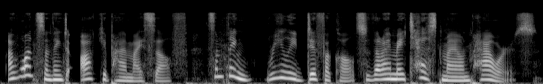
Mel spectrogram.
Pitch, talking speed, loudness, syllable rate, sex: 225 Hz, 175 wpm, -18 LUFS, 5.7 syllables/s, female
